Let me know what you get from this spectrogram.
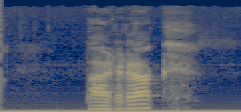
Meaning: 1. barracks (housing for (garrisoned) soldiers) 2. barrack (building used for housing in a (concentration) camp) 3. shed, shelter
- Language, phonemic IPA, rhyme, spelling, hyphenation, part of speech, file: Dutch, /baːˈrɑk/, -ɑk, barak, ba‧rak, noun, Nl-barak.ogg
